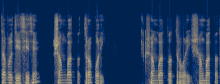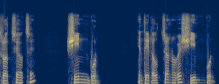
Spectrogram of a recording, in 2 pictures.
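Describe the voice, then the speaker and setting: A man with a fairly low voice teaches vocabulary, saying each word and its meaning again and again to help learners remember. His first language is Bengali, and the recording is dry and close, with no room sound. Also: flat delivery, creaky, darkish tone, no room sound. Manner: patient, repeats each word slowly. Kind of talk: vocabulary lesson, explaining words.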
